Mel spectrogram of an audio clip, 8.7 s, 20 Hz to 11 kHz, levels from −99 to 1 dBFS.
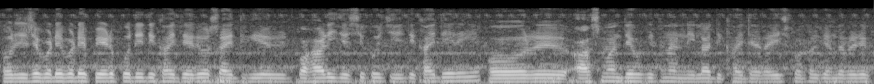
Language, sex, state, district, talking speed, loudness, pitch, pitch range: Hindi, male, Uttar Pradesh, Hamirpur, 225 wpm, -23 LUFS, 135 Hz, 135-145 Hz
